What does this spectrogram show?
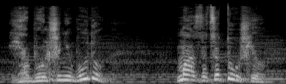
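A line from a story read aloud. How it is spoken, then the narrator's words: Timid babbling. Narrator (Russian): пролепетал он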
